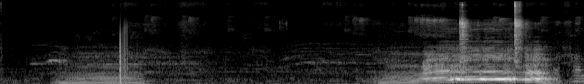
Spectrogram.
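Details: Cholistani Jersey cross cow offered for sale, giving two drawn-out, low harmonic moos, the second louder and rougher, over a background of music.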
